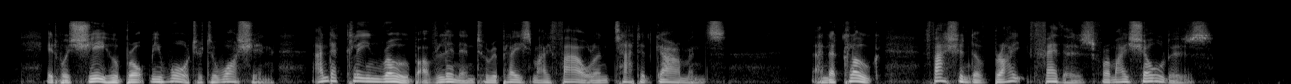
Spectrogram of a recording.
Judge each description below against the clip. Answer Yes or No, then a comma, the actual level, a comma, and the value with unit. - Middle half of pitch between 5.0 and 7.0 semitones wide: Yes, average, 5.3 semitones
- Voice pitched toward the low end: Yes, low, 105 Hz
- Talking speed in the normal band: Yes, average, 155 wpm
